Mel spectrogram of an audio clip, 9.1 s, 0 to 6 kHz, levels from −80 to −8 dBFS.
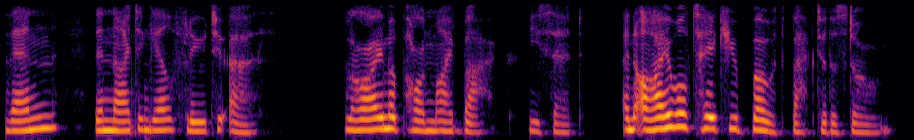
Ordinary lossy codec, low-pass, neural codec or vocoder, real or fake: Opus, 64 kbps; 5.4 kHz; none; real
